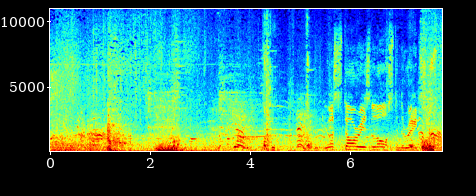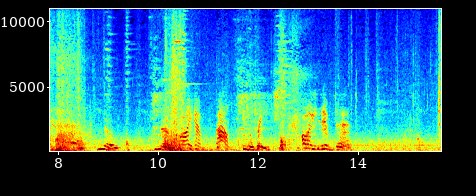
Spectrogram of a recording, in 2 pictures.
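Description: Swords clash and swish in a fierce fight.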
